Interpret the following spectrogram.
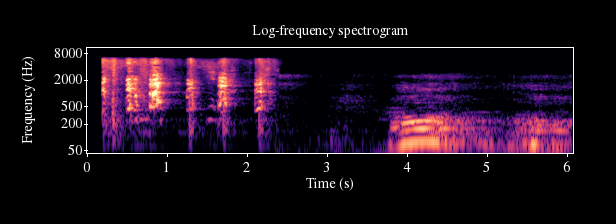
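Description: Doberman Pinscher barking in a quick run of about six barks over two seconds. About four seconds in, a deep, low growl follows.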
